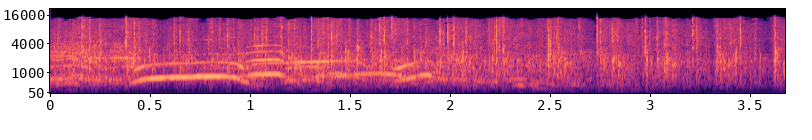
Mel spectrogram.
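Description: Audience applause fills a stand-up comedy show, a dense burst of clapping from a live crowd that swells early and slowly thins toward the end, with scattered voices and whoops mixed in.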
